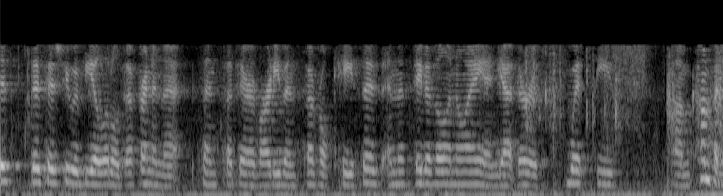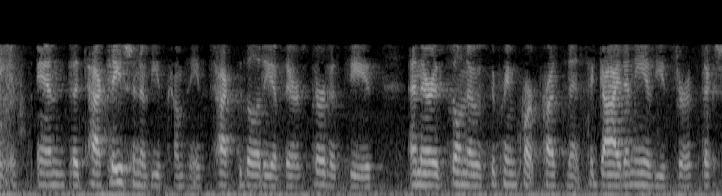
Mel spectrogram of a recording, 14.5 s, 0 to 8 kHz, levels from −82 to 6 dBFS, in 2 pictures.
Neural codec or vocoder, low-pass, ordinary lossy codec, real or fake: none; 7.2 kHz; AAC, 16 kbps; real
